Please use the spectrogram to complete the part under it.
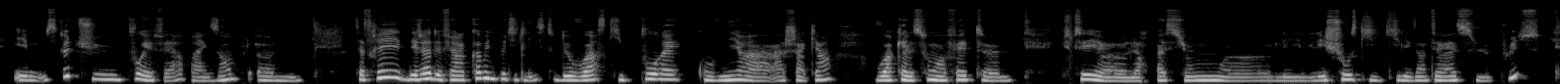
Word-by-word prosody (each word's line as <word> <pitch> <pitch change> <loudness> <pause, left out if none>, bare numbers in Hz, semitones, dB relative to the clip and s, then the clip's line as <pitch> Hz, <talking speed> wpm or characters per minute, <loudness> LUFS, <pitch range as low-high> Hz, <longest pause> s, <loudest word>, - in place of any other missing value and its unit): Et 195 -1 +1
mmh, 190 +1 -4
ce 215 - -8
que 375 - +1
tu 230 - -1
pourrais 225 -7 +2
faire, 195 +4 -9
par 175 -2 -8
exemple, 195 +9 -3
hem, 180 -2 -3 0.5
ça 215 - 0
serait 310 +8 +5
déjà 225 +3 +5
de 225 -3 +4
faire 205 -2 0
comme 280 +4 +3
une 260 -2 +5
petite 220 -5 -4
liste. 205 +3 -7
De 195 0 +3
voir 200 +4 +3
ce 210 - -12
qui 205 - -3
pourrait 235 -3 +2
convenir 200 +2 +3
à, 170 -2 -4
à - - -6
chacun, 205 +6 -3 0.4
voir 195 +1 +4
quelles 195 -2 +3
sont 205 +2 +3
en 185 -1 +4
fait 205 +1 -1
heu, 175 -1 -3 0.5
tu - - -13
sais, 230 -3 +5
heu, 165 -2 -3
leurs 160 0 -5
passions, 190 0 +1
heu, 165 +1 -9
les 170 0 -6
les 180 +3 -1
choses 225 +2 +1
qui 190 -5 -6
qui 190 0 -7
les 185 -1 0
intéressent 190 +1 -1
le 165 -2 -7
plus. 330 +8 -2
195 Hz, 190 wpm, -24 LUFS, 180-220 Hz, 0.5 s, serait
